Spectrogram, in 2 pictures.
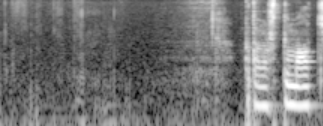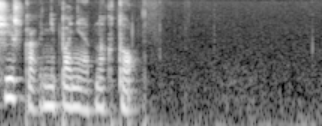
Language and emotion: Russian, neutral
